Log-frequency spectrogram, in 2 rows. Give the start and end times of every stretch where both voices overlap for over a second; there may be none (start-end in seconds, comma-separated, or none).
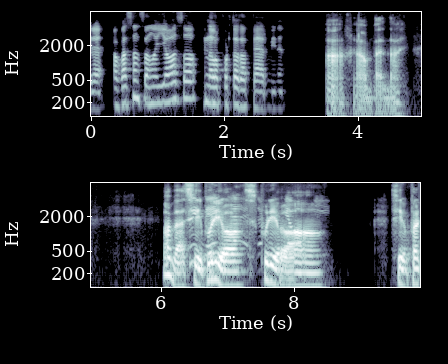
6.4-8.5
